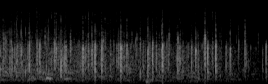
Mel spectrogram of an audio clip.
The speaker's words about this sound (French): Bon, pourquoi là, ça applaudit? Les gens sont contents que j'ai des problèmes techniques.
